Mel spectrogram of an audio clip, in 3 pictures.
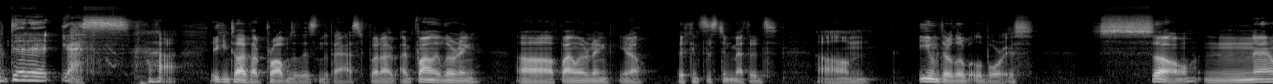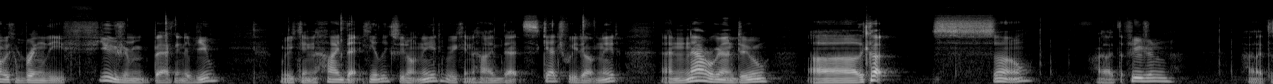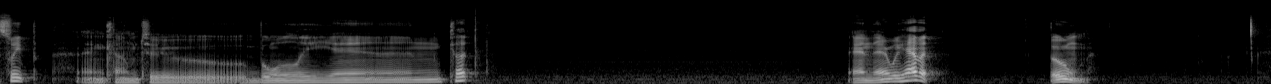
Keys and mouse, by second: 14.4 space, 15.7 click, 16.2 space, 17.1 click, 17.7 click, 18.3 click, 18.6 space, 23.2 click, 25.0 click, 26.7 click, 30.4 click.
